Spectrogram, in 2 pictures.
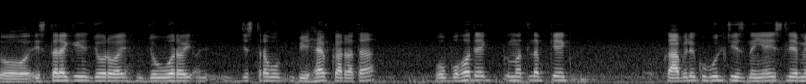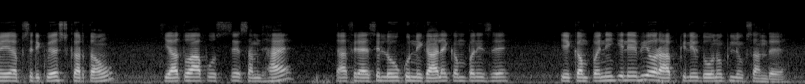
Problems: none marked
